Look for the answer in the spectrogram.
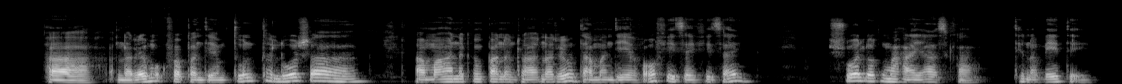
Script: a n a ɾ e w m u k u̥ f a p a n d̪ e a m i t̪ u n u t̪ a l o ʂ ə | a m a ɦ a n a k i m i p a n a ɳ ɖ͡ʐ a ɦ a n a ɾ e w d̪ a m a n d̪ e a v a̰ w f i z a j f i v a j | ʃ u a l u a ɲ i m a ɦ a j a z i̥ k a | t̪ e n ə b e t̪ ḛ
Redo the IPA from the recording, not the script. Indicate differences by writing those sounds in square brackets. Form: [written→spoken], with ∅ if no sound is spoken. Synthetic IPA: a n a ɾ e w m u k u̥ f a p a n d̪ e a m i t̪ u n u t̪ a l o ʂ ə | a m a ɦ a n a k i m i p a n a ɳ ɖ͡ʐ a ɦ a n a ɾ e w d̪ a m a n d̪ e a v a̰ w f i z a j f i [v→z] a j | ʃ u a l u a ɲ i m a ɦ a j a z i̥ k a | t̪ e n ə [b→m] e t̪ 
